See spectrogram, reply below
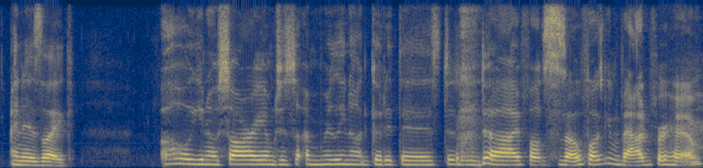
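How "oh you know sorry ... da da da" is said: play-acted sheepish, meek, timid, self-deprecating tone. Retelling a game night, imitating an uncle who is very meek. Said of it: "very meek".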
